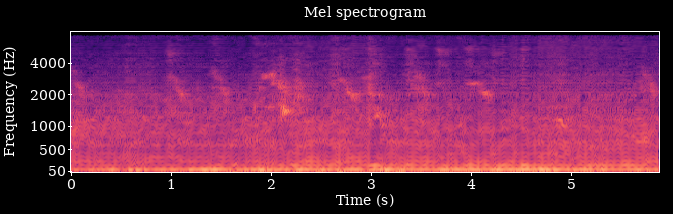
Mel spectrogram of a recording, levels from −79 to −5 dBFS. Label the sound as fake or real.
fake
